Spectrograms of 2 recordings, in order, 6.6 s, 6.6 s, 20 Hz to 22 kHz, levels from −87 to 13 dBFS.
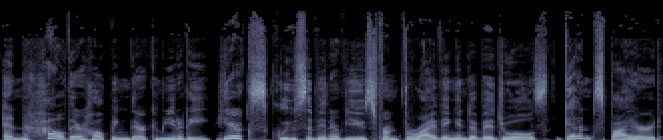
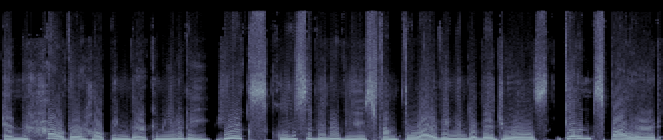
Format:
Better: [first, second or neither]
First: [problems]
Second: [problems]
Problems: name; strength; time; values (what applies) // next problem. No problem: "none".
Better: first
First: none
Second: distortion; heavy; 35% of the sound clipped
